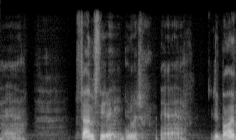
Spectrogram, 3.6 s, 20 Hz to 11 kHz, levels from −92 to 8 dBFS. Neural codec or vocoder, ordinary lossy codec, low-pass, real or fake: autoencoder, 22.05 kHz, a latent of 192 numbers a frame, VITS, trained on one speaker; none; 9.9 kHz; fake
